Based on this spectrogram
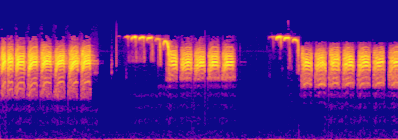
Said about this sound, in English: When chickadees see a goshawk, owl, or some other winged predator, the birds issue an alarm call.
